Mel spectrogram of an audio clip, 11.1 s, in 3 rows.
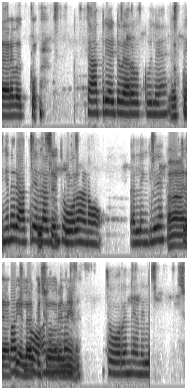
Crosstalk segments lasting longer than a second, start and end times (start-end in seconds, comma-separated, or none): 7.3-8.8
